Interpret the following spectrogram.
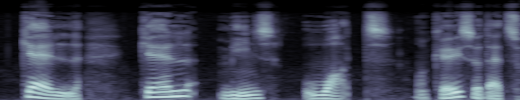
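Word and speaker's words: quel: So interrogative here you get the masculine form and it's kel means what.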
